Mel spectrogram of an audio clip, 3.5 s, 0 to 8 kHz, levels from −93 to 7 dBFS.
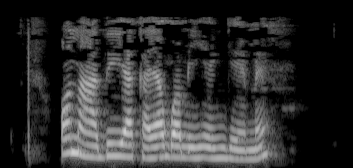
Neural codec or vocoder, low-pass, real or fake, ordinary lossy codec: none; 7.2 kHz; real; MP3, 24 kbps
